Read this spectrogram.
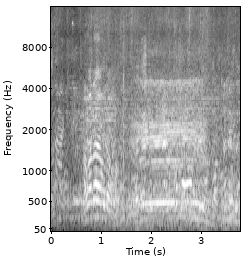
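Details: A milk cow sold with her calf at Aftabganj cattle market in Dinajpur lows once: a short swell, then a long, steady moo of about a second, surrounded by the busy chatter of buyers and sellers.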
